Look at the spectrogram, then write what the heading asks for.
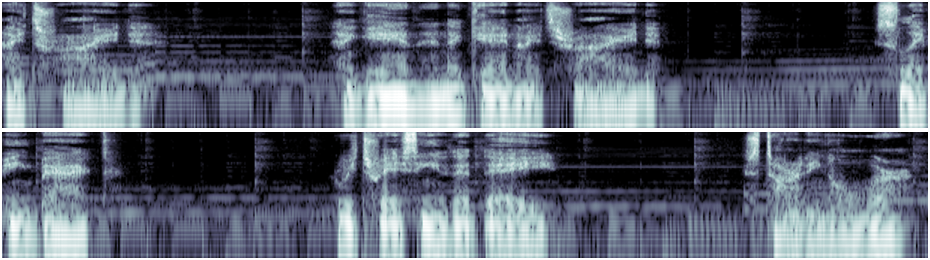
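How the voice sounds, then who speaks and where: A man playing a wistful, dreamy man recalling the past in a soft, murmuring bedtime drama monologue. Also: sits low, monotone, drawn-out words, creaky, pauses often, faint music behind, heavily acted. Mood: dreamy, haunted.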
